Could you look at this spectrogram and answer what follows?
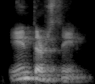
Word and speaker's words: interesting: the moment of writing but at the moment of pronouncing the word you say in interesting inter only three syllables of pronunciation listen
